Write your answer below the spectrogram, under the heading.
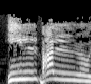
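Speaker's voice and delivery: very high, piercing, shrill cat-like shriek. Narrating a novel, the cat announces the ball in the dark: shrill high-pitched shriek. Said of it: "strillò il gatto con voce acuta".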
